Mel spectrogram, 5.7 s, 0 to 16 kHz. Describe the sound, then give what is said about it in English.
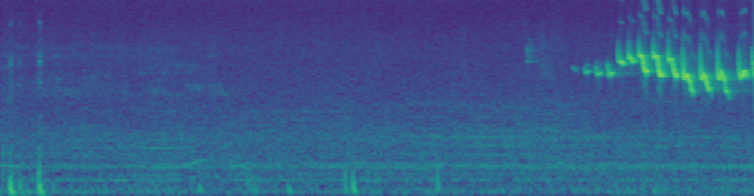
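Ground warbler song: a rapid, thin, very high-pitched run of chittering notes that enters suddenly near the end after a quiet stretch broken only by a few soft knocks. “Ground warbler number 3.”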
